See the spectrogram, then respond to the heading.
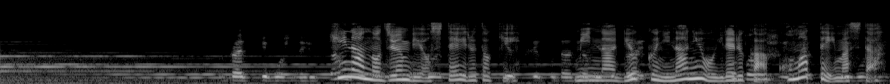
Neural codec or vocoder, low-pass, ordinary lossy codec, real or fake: none; 7.2 kHz; none; real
